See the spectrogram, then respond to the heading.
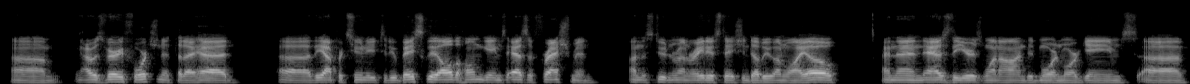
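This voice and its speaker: A man's voice: lowish voice, pushed and bright. A man in his thirties from New York, talking casually as a broadcaster being interviewed on a podcast. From Rochester, New York, United States. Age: 30s. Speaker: podcast guest, play-by-play broadcaster.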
